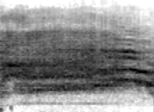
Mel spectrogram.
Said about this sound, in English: You guys see blue shards of something flying through the air. And you hear that scream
